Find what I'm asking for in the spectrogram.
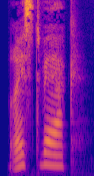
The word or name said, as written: ristværk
